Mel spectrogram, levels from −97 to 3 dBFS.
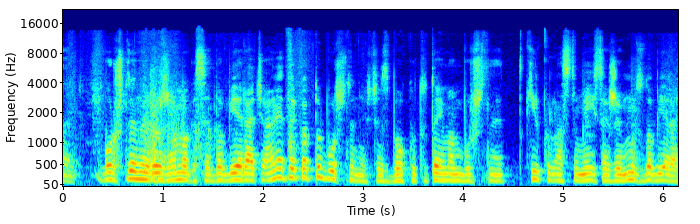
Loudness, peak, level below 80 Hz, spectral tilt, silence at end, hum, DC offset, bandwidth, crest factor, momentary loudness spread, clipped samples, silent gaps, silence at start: -29 LUFS; -12 dBFS; -68 dBFS; -5.5 dB/octave; 0 s; none; under 0.1%; 14.5 kHz; 16 dB; 10 LU; under 0.1%; none; 0 s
